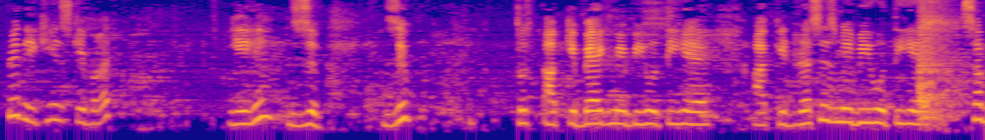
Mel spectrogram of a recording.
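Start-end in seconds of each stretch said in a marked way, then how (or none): 2.9-4.1 जिप as "zip", buzzing z; z sound in जिप. Shown as a demonstration. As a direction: start जिप on a z. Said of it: "इसे हम जिप नहीं पढ़ेंगे".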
